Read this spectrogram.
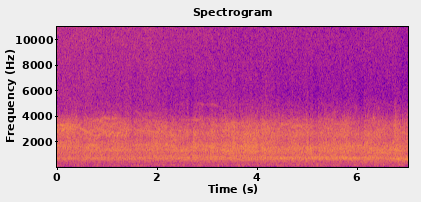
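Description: A large stadium crowd cheers and roars steadily.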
